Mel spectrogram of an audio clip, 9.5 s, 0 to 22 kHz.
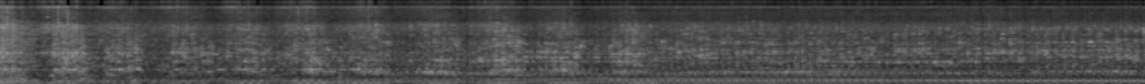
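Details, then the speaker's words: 1965 Ford F-250 pickup sat five years, carb with manual choke, fed from a gas can: steady starter churning about two beats a second drags on until the engine catches and runs unevenly; extended cranking, carb issues suspected. "okay hold there carb issues have been sitting [ __ ] many years as you expect right"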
